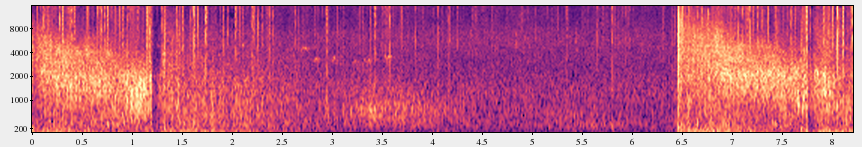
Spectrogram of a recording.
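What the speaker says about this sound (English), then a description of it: "This tank is taking some fire now." Gunfire and shell impacts hammer a Sherman tank in Hell Let Loose, a dense, continuous rumble of explosions and shots with sharp louder bursts near the start and end, no voices.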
